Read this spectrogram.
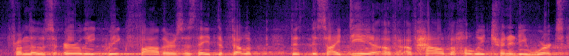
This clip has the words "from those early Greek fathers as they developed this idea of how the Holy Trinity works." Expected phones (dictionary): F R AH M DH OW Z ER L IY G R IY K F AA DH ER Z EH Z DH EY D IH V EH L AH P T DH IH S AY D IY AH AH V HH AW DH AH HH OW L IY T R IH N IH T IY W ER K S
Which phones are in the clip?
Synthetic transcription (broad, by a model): F R AH M DH OW Z ER L IY G R IY K F AA DH ER Z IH Z DH EY D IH V EH L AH P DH DH IH S AY D IY AH AH V HH AW DH AH HH OW L IY T R IH N IH T IY W ER K S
